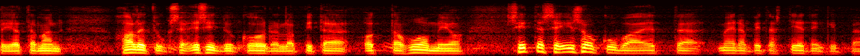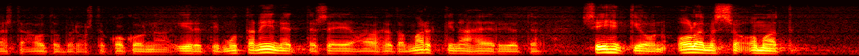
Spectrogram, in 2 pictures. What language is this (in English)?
Finnish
